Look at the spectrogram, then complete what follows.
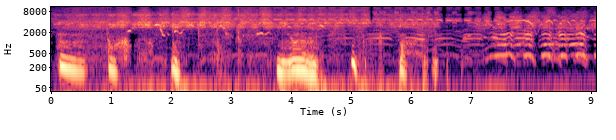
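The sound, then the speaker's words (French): Gulls squawk and cry repeatedly as they circle over the sea, over a steady rush of background noise, their harsh calls overlapping, some loud, others thinner. “Les gabions piaillent. Ils ont l'air contents.”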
